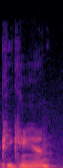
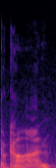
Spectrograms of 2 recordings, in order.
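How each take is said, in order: First: It is said with the Southern pronunciation. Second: It is said with the Indiana pronunciation. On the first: This is how people from the South say it. "from the South, you say pecan" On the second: This is how people from Indiana say it. "In Indianapolis, in Indiana, we say pecan"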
